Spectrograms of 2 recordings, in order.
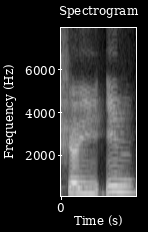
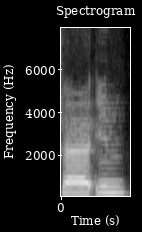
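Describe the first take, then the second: First: The first vowel glides clearly like Arabic ay. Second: The first vowel is a plain, Urdu-like e sound. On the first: The speaker calls it right. "मारूफ लिहाज से पढ़ते हैं" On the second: The speaker calls it wrong. "ये मजहूल हो गया"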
